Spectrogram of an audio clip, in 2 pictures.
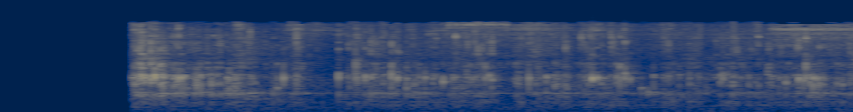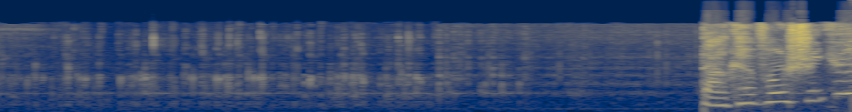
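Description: Drinking straw gurgling in a glass: a long, continuous bubbly slurp, full of small pops, that starts about a second in and runs until a loud voice cuts in near the end.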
